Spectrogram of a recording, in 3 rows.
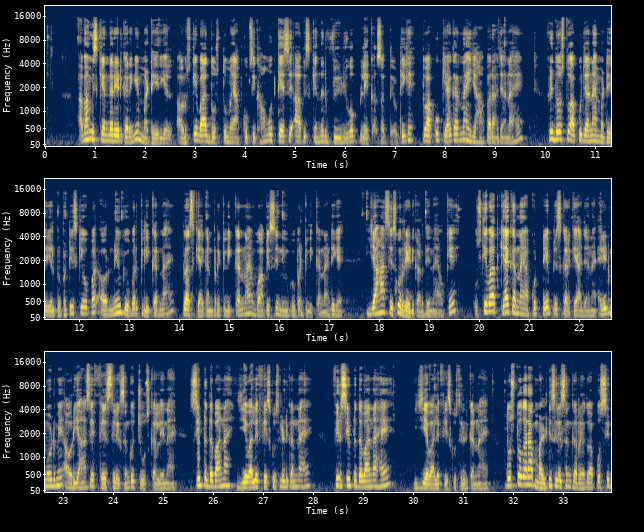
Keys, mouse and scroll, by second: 0.3 scroll up 1, 0.5 click, 0.9-2.0 shift+middle drag, 2.0 click, 9.1 click, 11.4 click, 12.5-17.6 drag, 19.4-20.3 middle drag, 20.3-21.1 scroll up 1, 21.1 Tab, 21.7-23.6 shift+middle drag, 23.6 click, 24.2-25.5 scroll up 2, 25.5-26.3 scroll up 1, 26.5 shift+click, 27.0-27.3 scroll down 3, 27.3 middle click, 27.8-28.5 scroll up 2, 28.5-30.2 shift+middle drag, 30.2 shift+click, 31.5-33.9 shift+middle drag.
